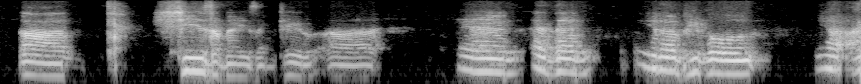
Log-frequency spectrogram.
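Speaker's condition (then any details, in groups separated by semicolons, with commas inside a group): Cerebral palsy; present from birth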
